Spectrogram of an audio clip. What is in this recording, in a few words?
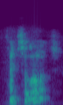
"thanks", English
